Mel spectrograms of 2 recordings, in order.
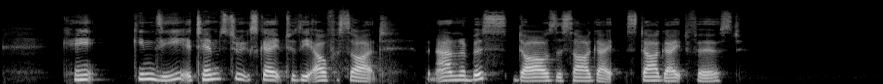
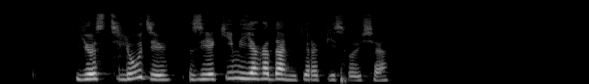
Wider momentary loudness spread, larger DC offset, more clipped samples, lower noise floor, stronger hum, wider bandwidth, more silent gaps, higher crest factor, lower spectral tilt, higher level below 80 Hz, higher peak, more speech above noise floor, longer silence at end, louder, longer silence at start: second, 9 LU vs 16 LU; neither; neither; second, -73 dBFS vs -80 dBFS; neither; first, 14 kHz vs 11.5 kHz; neither; about the same, 18 dB vs 22 dB; about the same, -4.5 dB/octave vs -4.5 dB/octave; first, -58 dBFS vs -78 dBFS; first, -2 dBFS vs -8 dBFS; about the same, 55 dB vs 53 dB; second, 1.45 s vs 2.05 s; first, -18 LUFS vs -27 LUFS; about the same, 0.7 s vs 0.75 s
